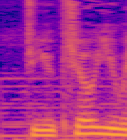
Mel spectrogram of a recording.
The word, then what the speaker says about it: Tokyo: For example, Tokyo, to Ukyo in Japanese, is 4 moras but 2 syllables.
